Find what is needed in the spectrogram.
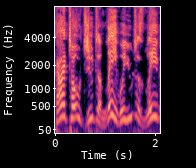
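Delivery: hammed-up annoyed creature; exasperated. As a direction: tell him off, out of patience. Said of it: "and Pikachu's like".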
